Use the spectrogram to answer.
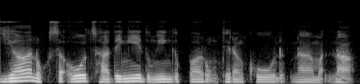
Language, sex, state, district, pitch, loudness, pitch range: Garo, male, Meghalaya, West Garo Hills, 120 Hz, -18 LUFS, 110-140 Hz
